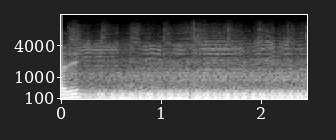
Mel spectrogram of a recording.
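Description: Suzuki GSX-R 1000 inline-four motorcycle engine running steadily at low town speed, heard from the rider's seat; its note holds even, with no revving.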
